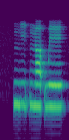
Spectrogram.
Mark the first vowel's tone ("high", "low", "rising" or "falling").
high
